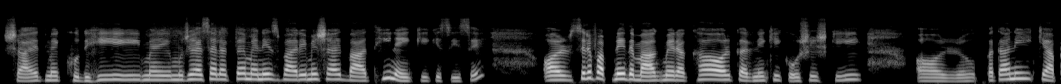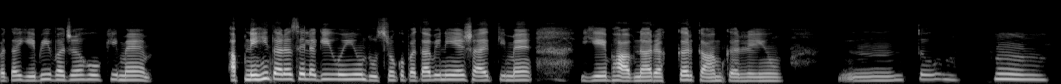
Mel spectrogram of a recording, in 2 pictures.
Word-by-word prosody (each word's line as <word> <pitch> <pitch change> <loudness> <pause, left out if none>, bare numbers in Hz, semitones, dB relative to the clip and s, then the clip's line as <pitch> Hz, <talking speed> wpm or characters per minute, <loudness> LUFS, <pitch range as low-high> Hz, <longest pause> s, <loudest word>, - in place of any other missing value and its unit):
शायद 170 +3 -3
मैं 195 0 -1
ख़ुद 175 -2 -6
ही 215 0 -2
मैं 205 -1 -1
मुझे 215 +2 -1
ऐसा 235 +2 0
लगता 235 +1 -1
है 255 - +2
मैंने 240 -1 +3
इस 235 -3 -5
बारे 220 0 +2
में 240 +1 +1
शायद 235 -1 +1
बात 180 -3 +1
ही 295 - +2
नहीं 175 - +1
की 170 - -10
किसी 155 -3 -10
से 205 - -8 0.6
और 205 +1 +4
सिर्फ़ 270 +8 +2
अपने 250 +1 +5
दिमाग 190 -5 +3
में 210 0 +2
रखा 205 +4 0
और 215 0 +5
करने 180 -1 -2
की 205 - -6
कोशिश 165 +4 -5
की 220 +4 -7 0.6
और 155 0 -5
पता 225 +5 +1
नहीं 270 +1 +1
क्या 205 -6 +1
पता 175 +3 -1
ये 185 -2 -1
भी 230 +3 -2
वजह 215 +1 +1
हो 220 - +1
कि 225 -2 -5
मैं 205 -1 +1 0.9
अपने 220 0 +6
ही 275 - +4
तरह 240 -2 +5
से 245 +1 +3
लगी 230 0 0
हुई 230 0 +2
हूँ, 235 0 +2
दूसरों 195 0 -3
को 205 - -6
पता 195 0 +1
भी 220 +2 -1
नहीं 220 0 +2
है 220 - +3
शायद 195 -2 +1
कि 205 - -7
मैं 200 0 +1 0.5
ये 190 +2 +1
भावना 175 -2 +4
रखकर 205 +4 +1
काम 170 0 0
कर 170 -1 0
रही 170 0 -3
हूँ। 170 0 -4 0.6
उम्म 185 +3 -8 0.2
तो, 225 -1 -5 0.6
हुँ। 225 -3 -2
205 Hz, 190 wpm, -20 LUFS, 185-230 Hz, 0.9 s, अपने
